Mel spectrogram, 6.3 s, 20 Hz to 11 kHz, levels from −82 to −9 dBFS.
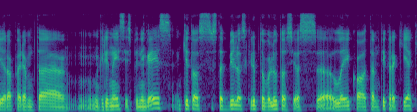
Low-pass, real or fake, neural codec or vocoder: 7.2 kHz; real; none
